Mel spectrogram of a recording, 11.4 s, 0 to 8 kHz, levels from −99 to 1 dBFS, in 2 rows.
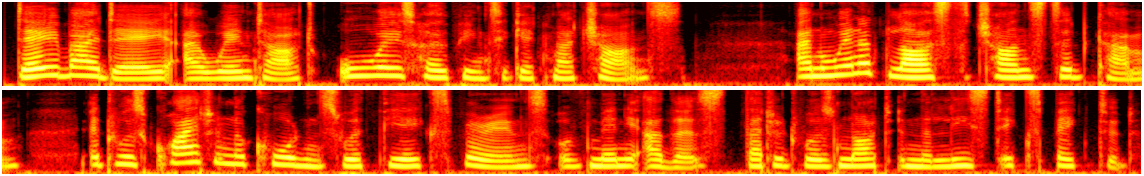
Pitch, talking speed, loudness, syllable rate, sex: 215 Hz, 205 wpm, -20 LUFS, 5.3 syllables/s, female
